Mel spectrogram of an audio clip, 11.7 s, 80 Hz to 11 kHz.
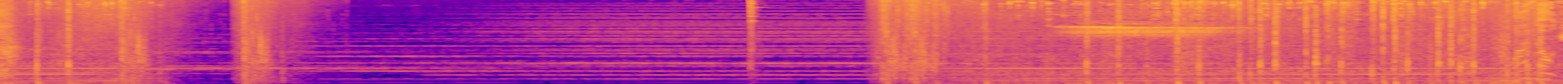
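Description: Horse hooves clip-clopping in The Witcher 3: Blood and Wine on PS5, brief thuds early, then a quiet musical stretch, then a steady close trot of hoofbeats under ambient game sound, with a voice speaking partway through.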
